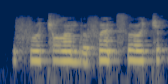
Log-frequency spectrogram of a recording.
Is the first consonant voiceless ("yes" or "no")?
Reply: yes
